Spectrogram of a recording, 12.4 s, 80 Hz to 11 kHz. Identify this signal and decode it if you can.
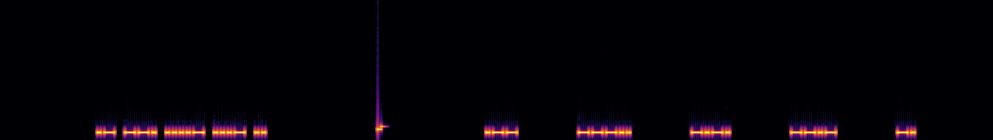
Morse code, heard as a keyed tone, about 28 wpm, spaced as for 14 wpm, 700 Hz. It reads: AG4VI W8CQN
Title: USA Call Signs - 5 Characters - 6x Character Spacing - 28wpm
